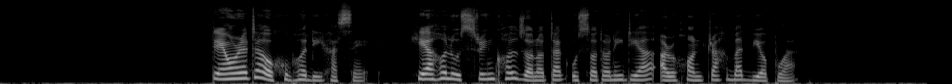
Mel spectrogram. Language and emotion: Assamese, neutral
